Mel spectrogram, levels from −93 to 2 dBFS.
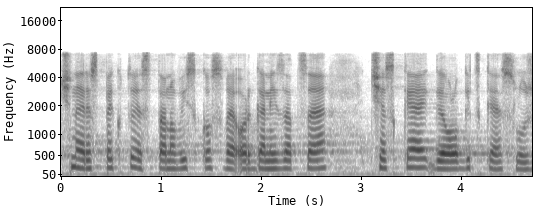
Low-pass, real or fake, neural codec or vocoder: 7.2 kHz; real; none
